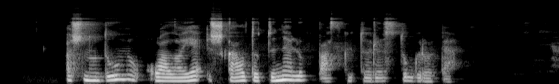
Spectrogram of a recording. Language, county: Lithuanian, Kaunas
